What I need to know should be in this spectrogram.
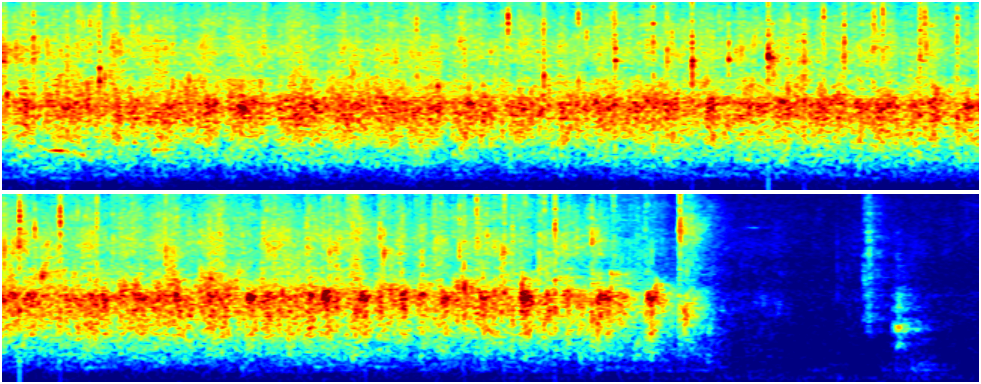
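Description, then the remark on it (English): A large audience applauds loudly and steadily as a host and co-directors are welcomed to the stage after a film screening, a dense wash of many hands clapping for about eleven seconds before it dies away, leaving a few scattered claps and faint room noise. “Keep clapping till we get the chairs, if you like.”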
